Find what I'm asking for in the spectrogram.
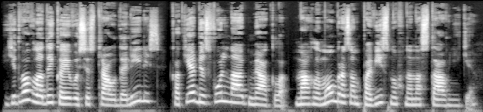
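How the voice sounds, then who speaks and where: A woman reading a first-person fantasy novel aloud in an even, wry storytelling manner. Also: medium pitch, normal speed, hardly any pauses. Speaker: audiobook narrator.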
